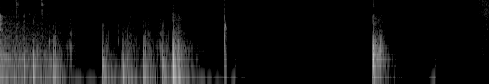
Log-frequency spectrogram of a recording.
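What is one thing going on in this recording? A pickaxe chips at stone with a few dull knocks.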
